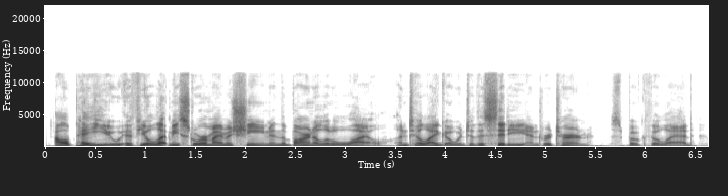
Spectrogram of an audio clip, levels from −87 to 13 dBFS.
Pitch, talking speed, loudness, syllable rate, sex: 105 Hz, 245 wpm, -21 LUFS, 6.0 syllables/s, male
